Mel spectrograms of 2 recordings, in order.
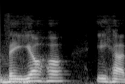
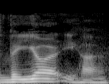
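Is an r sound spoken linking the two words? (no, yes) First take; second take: no; yes. First: The words are joined without an r sound. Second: An r sound links the two words. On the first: "veyoho iha becomes" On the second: "becomes veyor iha. It flows better"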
